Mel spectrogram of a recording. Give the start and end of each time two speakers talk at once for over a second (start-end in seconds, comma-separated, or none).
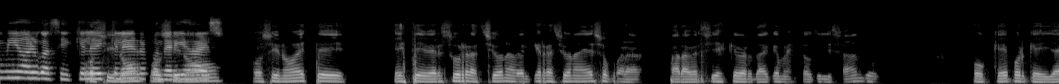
0.8-2.2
